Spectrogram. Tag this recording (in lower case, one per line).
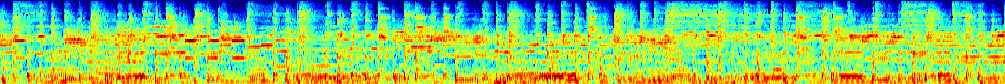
funk
music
